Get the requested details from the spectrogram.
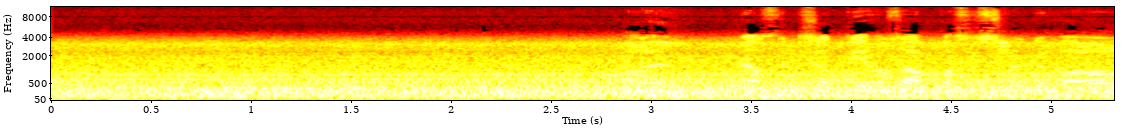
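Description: Tyres roar steadily on a road.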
